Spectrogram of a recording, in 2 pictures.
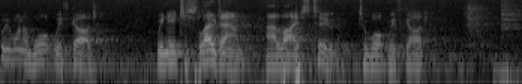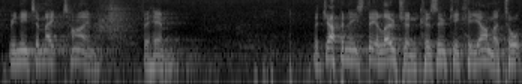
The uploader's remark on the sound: at Pembury Baptist Church on 22nd October 2023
